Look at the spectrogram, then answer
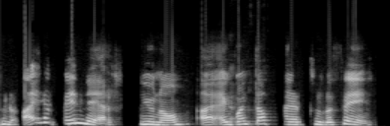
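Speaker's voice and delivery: put-on words in an Icelandic accent. Retelling what a guy said to them: imitating an Icelandic accent. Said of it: "he says it with an Icelandic accent".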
